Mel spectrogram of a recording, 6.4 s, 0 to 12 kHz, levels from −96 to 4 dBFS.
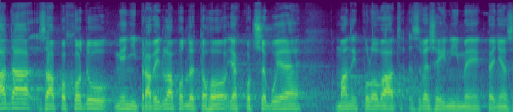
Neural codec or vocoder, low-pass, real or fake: none; 10.8 kHz; real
